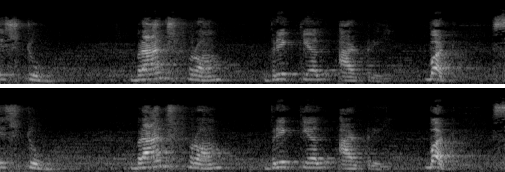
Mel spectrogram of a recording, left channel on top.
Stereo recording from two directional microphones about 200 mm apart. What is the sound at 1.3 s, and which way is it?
A woman's voice, 20° left (ahead or behind).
